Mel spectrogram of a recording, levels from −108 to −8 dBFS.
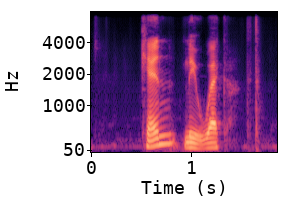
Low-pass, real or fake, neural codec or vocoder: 7.2 kHz; fake; codec, 16 kHz, 1 kbps, X-Codec, HuBERT features, trained on LibriSpeech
